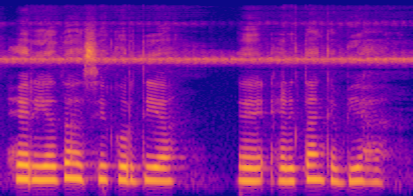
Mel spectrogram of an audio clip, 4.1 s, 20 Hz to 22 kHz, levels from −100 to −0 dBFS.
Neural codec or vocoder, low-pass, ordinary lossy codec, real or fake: none; 19.8 kHz; none; real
